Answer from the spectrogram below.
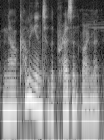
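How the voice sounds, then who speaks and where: With a mid-range voice, a male meditation teacher leads a guided session. He talks softly and calmly at an unhurried pace, pausing at length between phrases.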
